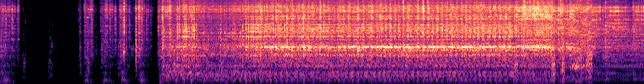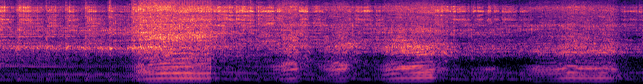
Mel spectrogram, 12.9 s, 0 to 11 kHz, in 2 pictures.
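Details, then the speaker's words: Honda FL250 Odyssey test run, primed with a splash of gas. The small engine catches after a few tries, holds an even buzzing run and takes clean throttle blips. Normal running. "well I'd say that was a successful test"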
